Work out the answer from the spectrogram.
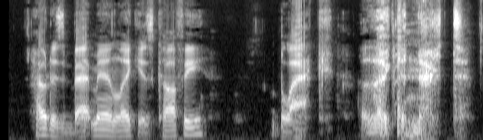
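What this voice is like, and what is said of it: Scratchy demonic Batman voice. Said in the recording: “my Batman voice went a little too into my demon voice ... I went a little too demon, or the bad guy from Inspector Gadget ... It's also very scratchy”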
